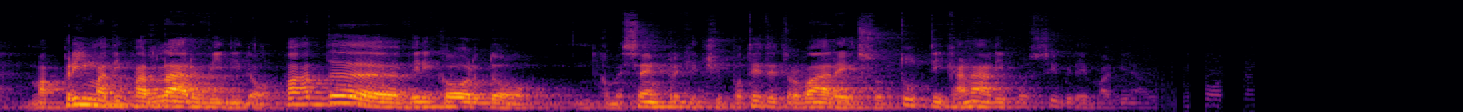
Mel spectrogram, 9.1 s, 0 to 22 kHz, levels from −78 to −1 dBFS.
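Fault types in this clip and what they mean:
Truncation distortion on a fade: the fade-out that begins around 6 s is processed without dither and with too few bits, so as the level drops the waveform collapses into coarse steps, consistent with a path around 9 bits deep. From 6.03 s the tail turns grainy, and from 6.39 s to the end at 9.15 s it is at its worst, with the decaying sound at its most gritty.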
